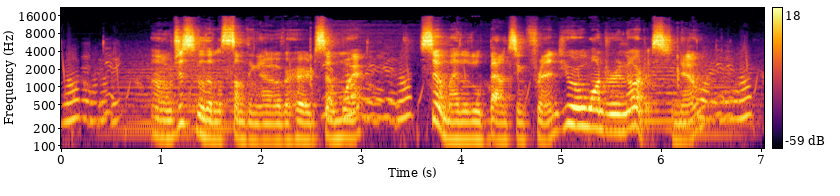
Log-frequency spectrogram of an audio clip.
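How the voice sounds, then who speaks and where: A flamboyant young male swordsman who teases with smug theatrical flair and French phrases, as a man voices him. His voice swoops widely in pitch. Loud game music runs behind. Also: big pitch swings, moderate pace. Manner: teasing, theatrical, sprinkles French words.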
